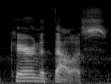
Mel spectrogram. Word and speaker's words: Keranthalis: Basically, Alex said that I said it correct. Karen Keranthalis is the correct.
